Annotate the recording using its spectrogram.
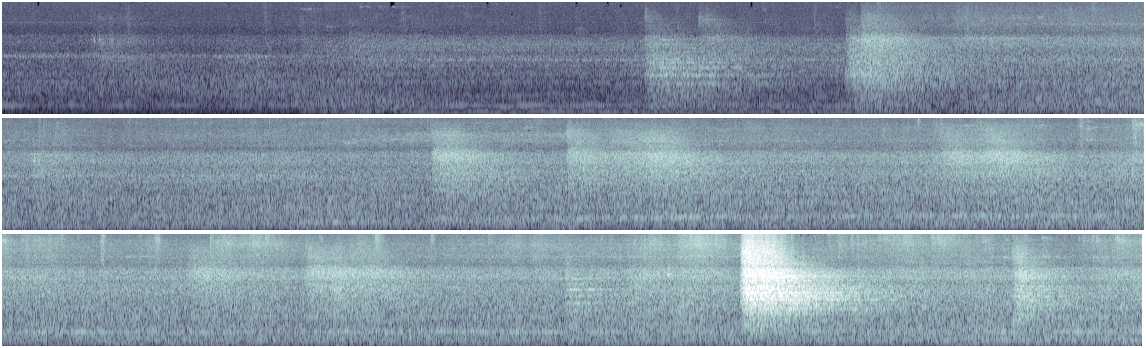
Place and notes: hardware wholesale U Pergamonky
one of the last wholesale iron factory hall in Prague.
